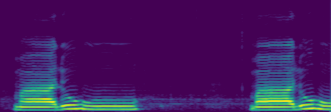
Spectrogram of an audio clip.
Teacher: مالہ، یہ جو اس کے اوپر مد ہے یہ چھوٹی مد ہے، اس مد کو 3 حرکات کے برابر لمبا کر کے پڑھ سکتے ہیں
